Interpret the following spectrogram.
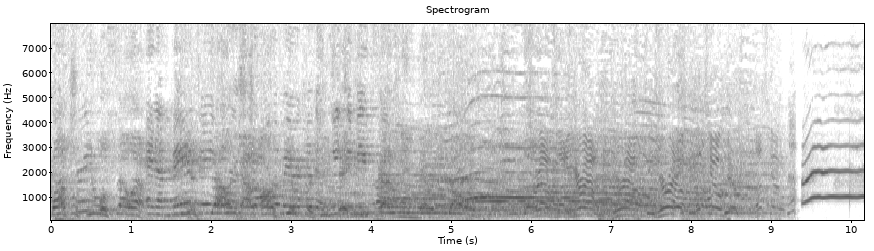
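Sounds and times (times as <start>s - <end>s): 
speech: 0.0s - 5.4s
rally crowd screaming and cheering: 4.2s - 10.1s.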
